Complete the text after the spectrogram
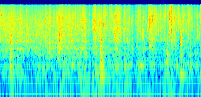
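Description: Live shrimp patter and splash into a plastic colander.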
